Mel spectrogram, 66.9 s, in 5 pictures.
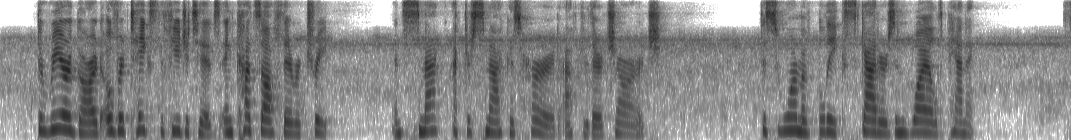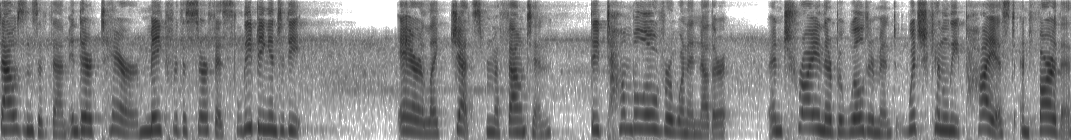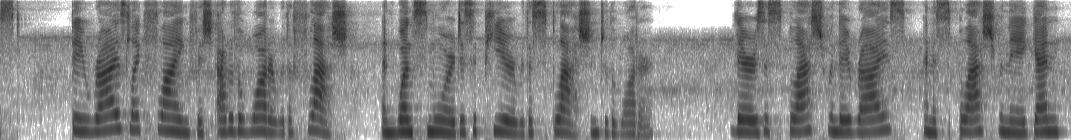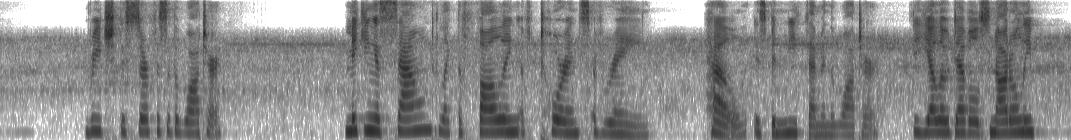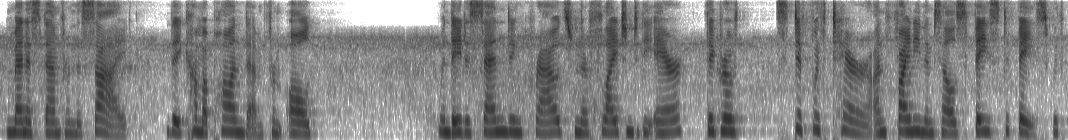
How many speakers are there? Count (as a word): one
